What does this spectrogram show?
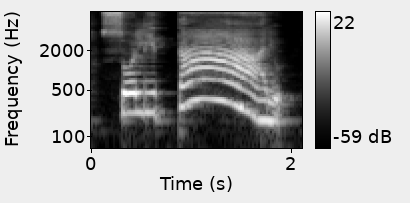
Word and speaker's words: solitário: esqueça como aqui ó solitário perceba que o som é o que é aberto né e qual é a sílaba tônica o tá então nós temos aí um acento agudo na sílaba tá solitário agora na letra b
